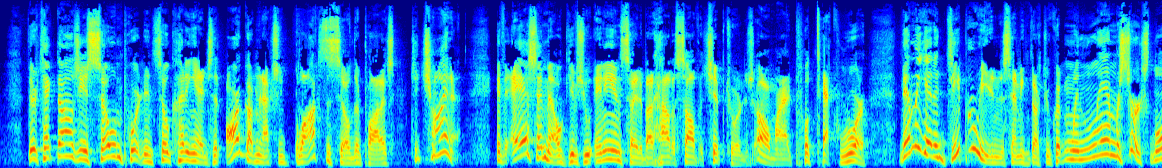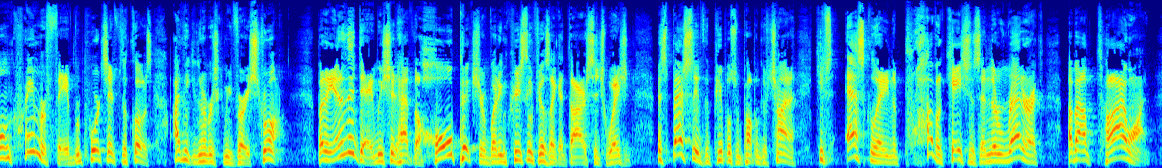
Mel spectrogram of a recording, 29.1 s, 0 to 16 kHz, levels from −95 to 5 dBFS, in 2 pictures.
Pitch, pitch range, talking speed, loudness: 175 Hz, 140-225 Hz, 215 wpm, -22 LUFS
